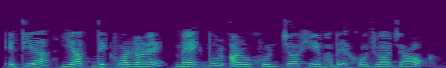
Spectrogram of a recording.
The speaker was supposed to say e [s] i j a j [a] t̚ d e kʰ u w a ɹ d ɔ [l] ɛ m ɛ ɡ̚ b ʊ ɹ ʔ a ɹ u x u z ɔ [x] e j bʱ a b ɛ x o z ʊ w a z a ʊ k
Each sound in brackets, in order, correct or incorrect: incorrect: t, correct, incorrect: ɹ, correct

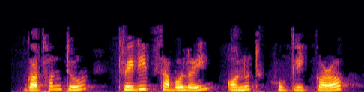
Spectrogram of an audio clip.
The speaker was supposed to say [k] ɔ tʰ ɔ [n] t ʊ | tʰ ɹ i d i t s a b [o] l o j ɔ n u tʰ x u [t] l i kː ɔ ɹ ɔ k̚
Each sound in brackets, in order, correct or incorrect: incorrect: ɡ, correct, incorrect: ɔ, incorrect: k

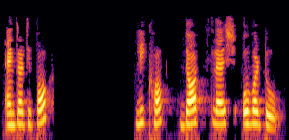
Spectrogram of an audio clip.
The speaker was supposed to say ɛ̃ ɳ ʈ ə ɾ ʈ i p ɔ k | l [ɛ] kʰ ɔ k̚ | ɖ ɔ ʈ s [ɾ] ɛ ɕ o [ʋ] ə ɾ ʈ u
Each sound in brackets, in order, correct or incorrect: incorrect: i, incorrect: l, correct

